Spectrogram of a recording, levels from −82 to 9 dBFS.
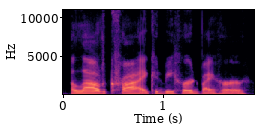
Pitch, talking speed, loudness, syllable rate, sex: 175 Hz, 250 wpm, -17 LUFS, 4.6 syllables/s, female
